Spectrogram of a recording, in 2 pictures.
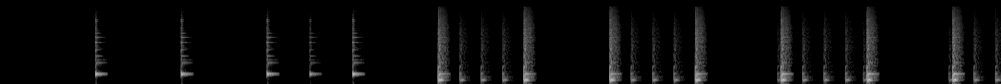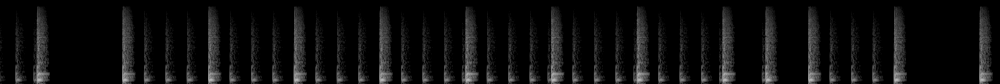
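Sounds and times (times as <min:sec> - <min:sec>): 
flam paradiddle drum rudiment: 0:04.4 - 0:05.4, 0:06.1 - 0:07.1, 0:07.8 - 0:08.8, 0:09.5 - 0:10.5, 0:11.2 - 0:19.1, 0:19.8 - 0:20.0.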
